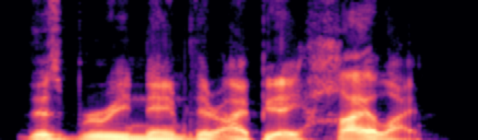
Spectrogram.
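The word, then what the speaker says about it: Jai Alai: brewery named their ipa hilai uh which sounds like hi-li if you if you pronounce it correctly it's cigar city brewing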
